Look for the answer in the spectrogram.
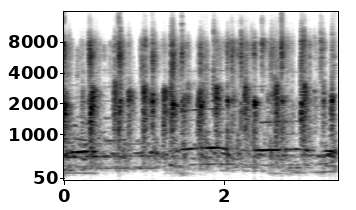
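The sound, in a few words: congregation clapping for the Lord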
